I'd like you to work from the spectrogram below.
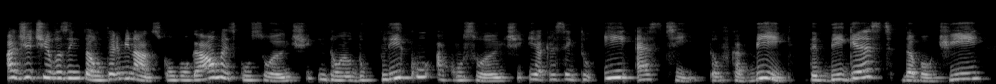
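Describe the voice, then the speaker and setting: A woman teaching English grammar, explaining rules patiently and reading example sentences slowly, with many fillers. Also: mid-range voice, highs cut off.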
